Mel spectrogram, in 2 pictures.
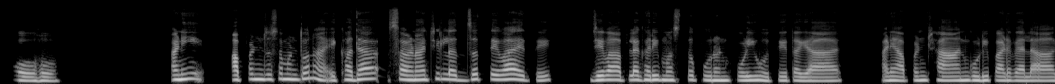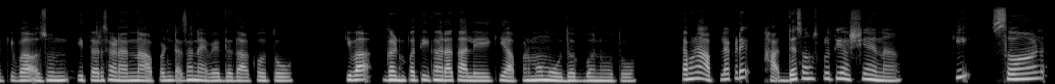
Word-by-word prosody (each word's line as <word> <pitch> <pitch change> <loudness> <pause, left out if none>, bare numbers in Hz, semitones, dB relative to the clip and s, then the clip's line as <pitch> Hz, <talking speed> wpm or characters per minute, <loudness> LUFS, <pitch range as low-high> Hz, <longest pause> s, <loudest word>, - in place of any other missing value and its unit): हो, 180 -3 +1
हो. 170 -1 -1 1.1
आणि 240 +3 +4 0.3
आपण 235 +3 +2
जसं 230 +1 -2
म्हणतो 240 +2 +3
ना, 255 -8 0
एखाद्या 215 +6 +1 0.2
सणाची 215 +3 +2
लज्जत 220 0 +1
तेव्हा 230 +1 +4
येते, 190 -2 -2 0.4
जेव्हा 205 +2 +4
आपल्या 205 +1 +1
घरी 210 0 +4
मस्त 200 0 0
पुरणपोळी 190 -1 +2
होते 180 -2 0
तयार 170 -1 0 0.4
आणि 190 +1 +1
आपण 185 +2 0
छान 185 -1 +2
गुढीपाडव्याला 180 -2 +1
किंवा 185 0 0
अजून 185 +2 +1
इतर 190 -2 -2
सणांना 185 -2 +1
आपण 185 0 -2
त्याचा 200 +1 -1
नैवेद्य 175 -3 0
दाखवतो 175 0 -3 0.5
किंवा 215 +1 +2 0.2
गणपती 200 0 +2
घरात 195 -2 +2
आले, 175 -2 +1
की 195 - -3
आपण 175 +1 -1
मग 190 +1 +4
मोदक 175 -2 +3
बनवतो. 170 -1 -2 0.5
त्यामुळे 255 +3 +1
आपल्याकडे 240 - -2 0.2
खाद्यसंस्कृती 270 +7 -2
अशी 245 0 -1
आहे 230 -2 +4
ना, 180 -3 0 0.6
की 335 +3 -2 0.3
सण 255 +3 +1
190 Hz, 135 wpm, -22 LUFS, 180-220 Hz, 1.1 s, आणि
